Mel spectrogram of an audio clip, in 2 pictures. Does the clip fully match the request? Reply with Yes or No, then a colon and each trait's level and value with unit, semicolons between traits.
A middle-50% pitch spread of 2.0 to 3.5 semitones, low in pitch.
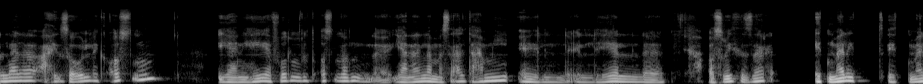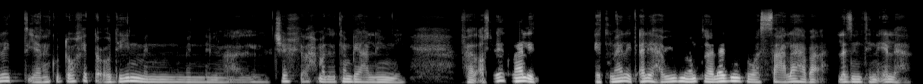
No: average, 5.0 semitones; low, 125 Hz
